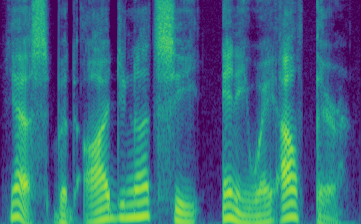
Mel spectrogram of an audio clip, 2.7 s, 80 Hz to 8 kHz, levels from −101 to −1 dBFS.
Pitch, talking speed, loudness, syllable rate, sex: 125 Hz, 220 wpm, -19 LUFS, 5.5 syllables/s, male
